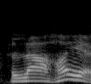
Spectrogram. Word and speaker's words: La Jolla: It was the US Open in La Jolla, California. There you go. La Jolla, I've never been there. La Jolla, California. La Jolla. It sounds like Hawaii, doesn't it?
